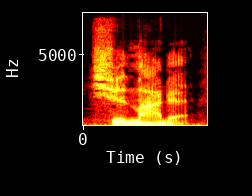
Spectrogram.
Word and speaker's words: 荨麻疹: 其实大家对那个字儿吧，不用太纠结啊，那个字儿，是表示那个药的时候念前麻，然后如果是这个麻疹的时候就念荨麻疹，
